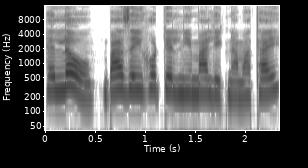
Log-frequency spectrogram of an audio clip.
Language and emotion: Bodo, neutral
